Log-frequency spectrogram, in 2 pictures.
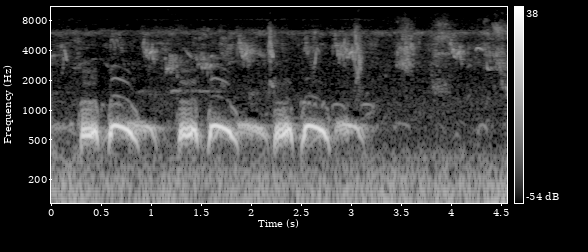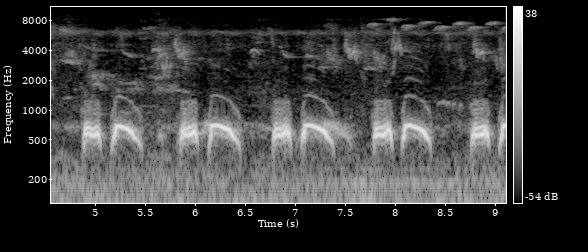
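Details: Spotted dove, chim cu gáy, used as a decoy to lure wild birds: rapid low coos in clipped, arching syllables, a run of about six, a pause, then another regular run, with faint higher chirps from other birds behind.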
